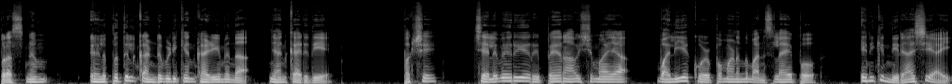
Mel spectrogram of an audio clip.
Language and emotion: Malayalam, sad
